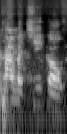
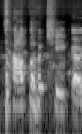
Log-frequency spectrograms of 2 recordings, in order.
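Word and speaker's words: Topo Chico: Or Top Chico. all that, dude. Tapo Chico. Yes, that is exactly how that's pronounced. Don't ever change it.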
